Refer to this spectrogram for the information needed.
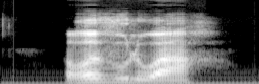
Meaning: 1. to want again 2. to want back
- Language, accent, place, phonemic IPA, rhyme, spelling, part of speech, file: French, France, Lyon, /ʁə.vu.lwaʁ/, -waʁ, revouloir, verb, LL-Q150 (fra)-revouloir.wav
